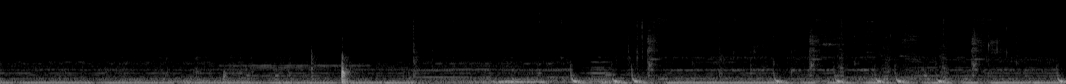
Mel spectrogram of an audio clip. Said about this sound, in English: There's the pencil again.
